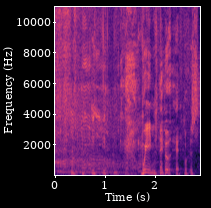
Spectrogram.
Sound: laughs

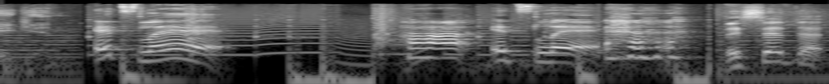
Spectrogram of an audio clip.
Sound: chuckles

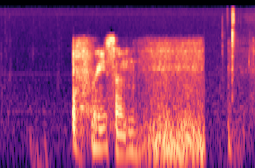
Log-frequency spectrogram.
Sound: voiceover

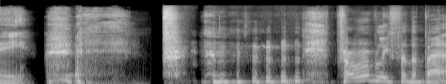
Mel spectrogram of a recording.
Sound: laughter

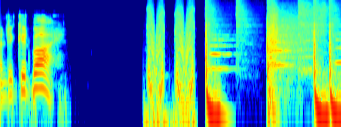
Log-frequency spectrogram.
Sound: record scratch; upbeat music playing

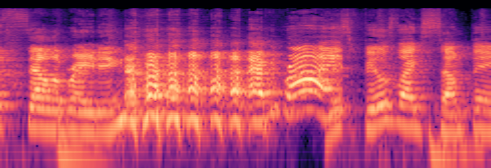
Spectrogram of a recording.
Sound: laughs

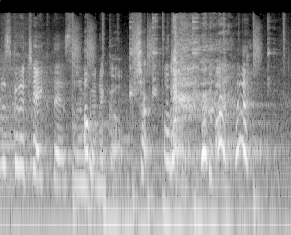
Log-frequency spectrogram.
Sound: laughs

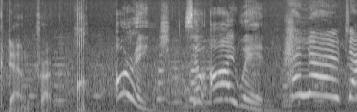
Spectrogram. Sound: oinks

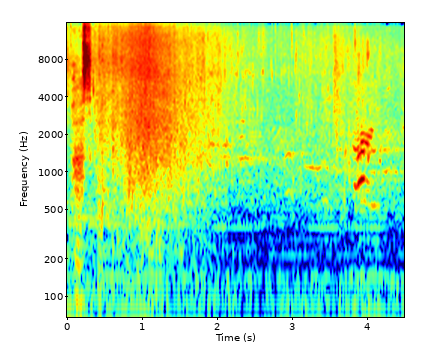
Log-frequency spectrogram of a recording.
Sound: water splashes

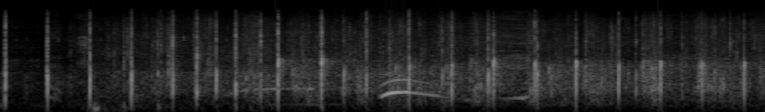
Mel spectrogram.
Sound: audience applauds

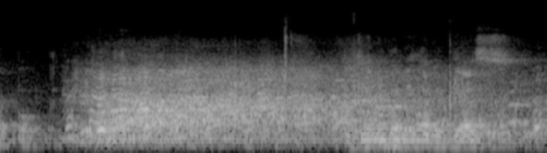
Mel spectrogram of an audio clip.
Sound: audience laughing

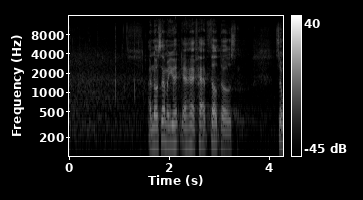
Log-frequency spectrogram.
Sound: attendees laughing

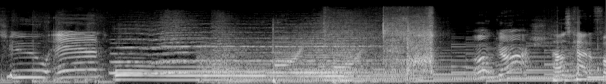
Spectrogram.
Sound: deflating sounds

